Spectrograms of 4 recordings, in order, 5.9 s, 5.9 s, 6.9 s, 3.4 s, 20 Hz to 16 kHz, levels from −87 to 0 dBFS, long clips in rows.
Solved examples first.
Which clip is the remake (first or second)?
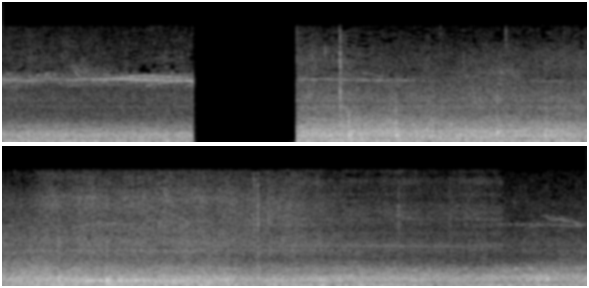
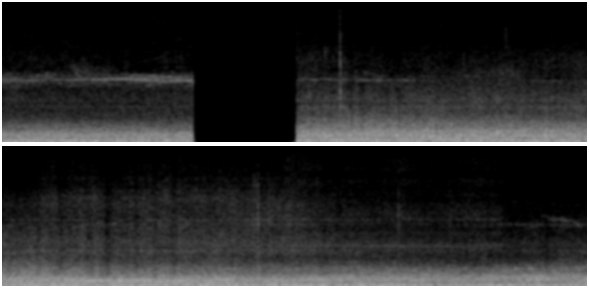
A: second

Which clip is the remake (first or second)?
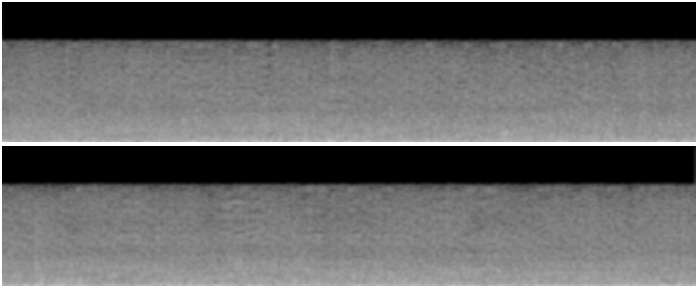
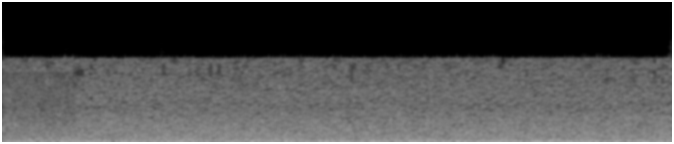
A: first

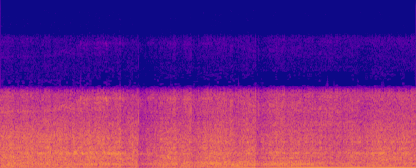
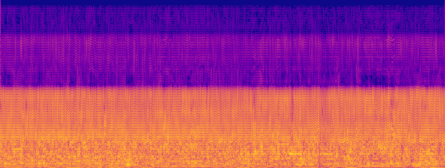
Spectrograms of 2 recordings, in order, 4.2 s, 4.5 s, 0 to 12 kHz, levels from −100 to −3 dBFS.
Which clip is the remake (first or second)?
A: second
